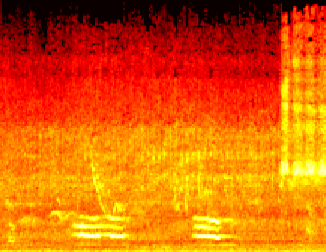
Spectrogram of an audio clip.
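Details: Hungry cats gathered in a garden in Morocco give two clear, drawn-out meows, the first longer and wavering, the second shorter, with constant low traffic rumble behind and a brief rustle at the end.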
